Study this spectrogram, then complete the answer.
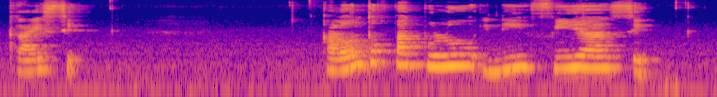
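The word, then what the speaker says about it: dreißig: Untuk 30 ini bukan Reibig, tapi Reisig. Ya, Reisig.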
